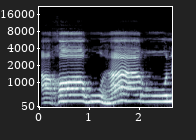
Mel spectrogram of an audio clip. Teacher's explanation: दो हा एक ही जगह पर जमा हो गई हैं, दोनों को साफ और वाज़े करके अदा करेंगे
